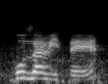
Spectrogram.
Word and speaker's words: vous habitez: Vous habitez, igual liaison como en el caso anterior.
